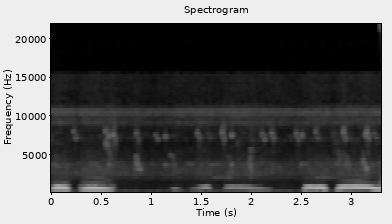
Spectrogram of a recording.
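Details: Wild spotted dove, trapped, with a very strong voice: two loud coos, a short one then a longer falling one, followed by softer broken fragments and a level coo, then another loud short-long pair.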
